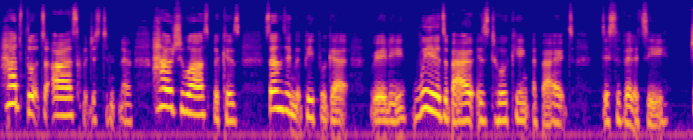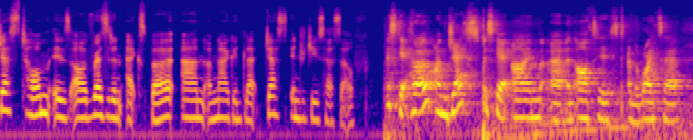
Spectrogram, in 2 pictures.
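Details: Adult female presenter, second speaker joins near end; normal speech.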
